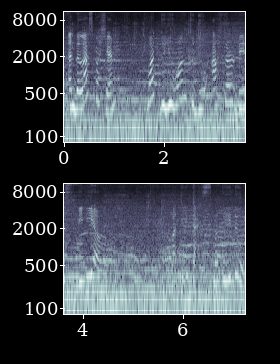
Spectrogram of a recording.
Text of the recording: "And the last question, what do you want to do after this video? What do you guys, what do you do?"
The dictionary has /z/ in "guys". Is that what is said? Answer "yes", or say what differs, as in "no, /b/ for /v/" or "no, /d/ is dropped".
no, /s/ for /z/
